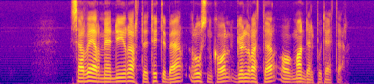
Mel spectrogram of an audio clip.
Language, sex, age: Norwegian, male, 42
